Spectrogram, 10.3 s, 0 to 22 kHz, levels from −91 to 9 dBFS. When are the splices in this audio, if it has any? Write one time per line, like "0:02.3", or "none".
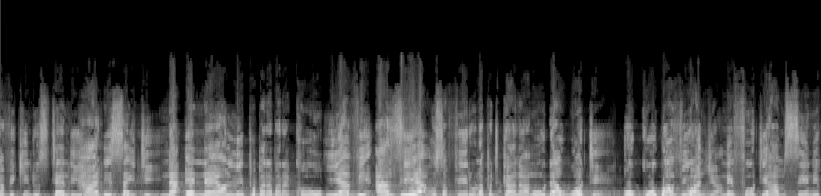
none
